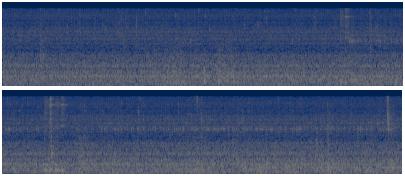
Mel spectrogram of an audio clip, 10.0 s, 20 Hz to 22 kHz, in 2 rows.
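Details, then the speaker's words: H220 AIO pump up close, no fans, steady 2947 rpm, essentially maxed, about 5 dB above ambient: faint even whir with soft water trickle, no grinding or rattle; normal pump operation. "give you the speed readout according to speed fan on the pump speed right now it's running at a steady 2947 rpm it's pretty much maxed out right now"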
